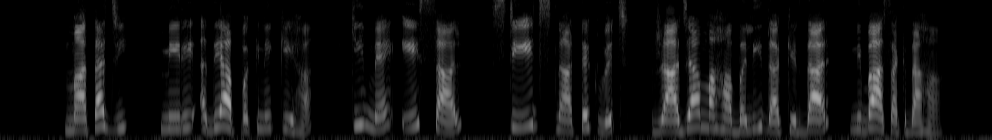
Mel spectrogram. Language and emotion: Punjabi, happy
